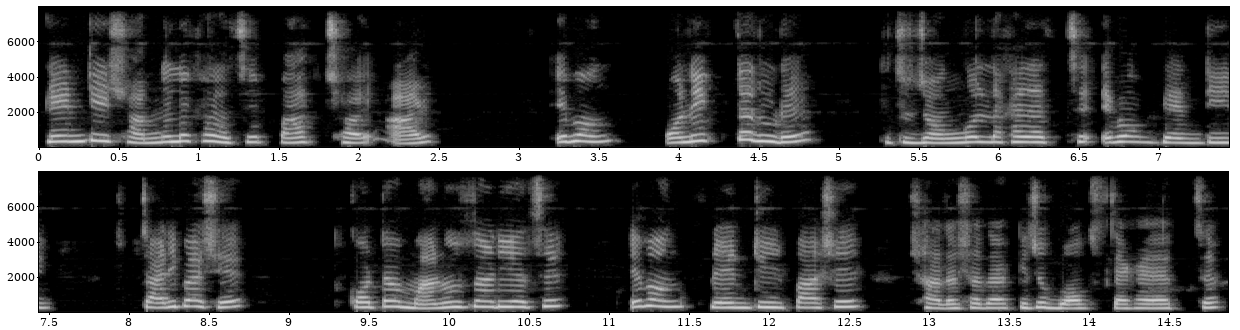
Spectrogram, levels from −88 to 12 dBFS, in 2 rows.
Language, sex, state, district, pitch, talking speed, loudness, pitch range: Bengali, female, West Bengal, North 24 Parganas, 290 Hz, 130 wpm, -13 LUFS, 265-320 Hz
